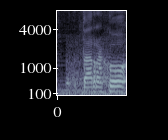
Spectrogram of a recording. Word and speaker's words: Tarraco: Tarraco is the right pronunciation.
